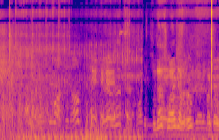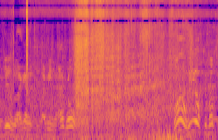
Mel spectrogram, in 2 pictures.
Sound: chatter

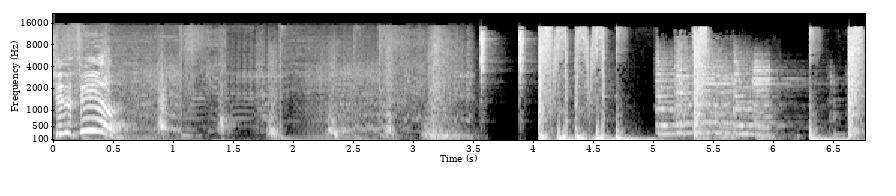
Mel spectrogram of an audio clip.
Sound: swishing

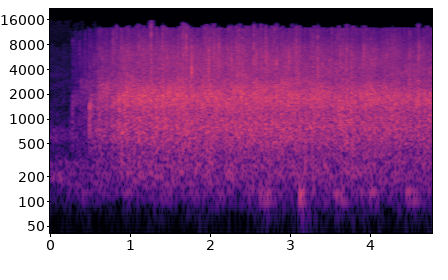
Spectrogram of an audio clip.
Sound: audience applauding

